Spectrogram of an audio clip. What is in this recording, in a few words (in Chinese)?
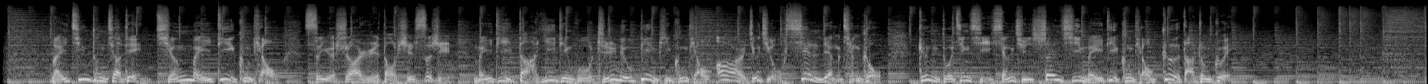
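男,广告,空调促销; 美的空调山西促销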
